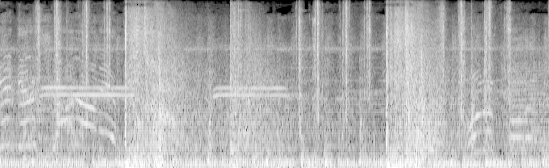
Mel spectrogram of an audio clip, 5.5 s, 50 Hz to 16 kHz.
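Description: A loud gunfight in Red Dead Redemption 2 crackles with rapid overlapping shots and heavier booming blasts over a music bed, while voices shout through the fight.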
